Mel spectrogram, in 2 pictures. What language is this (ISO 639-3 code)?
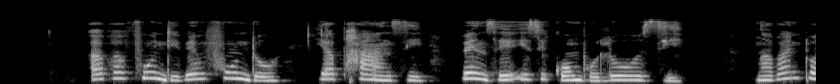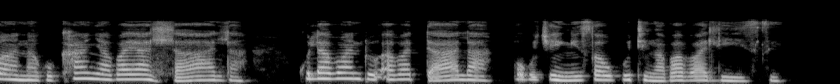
nde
